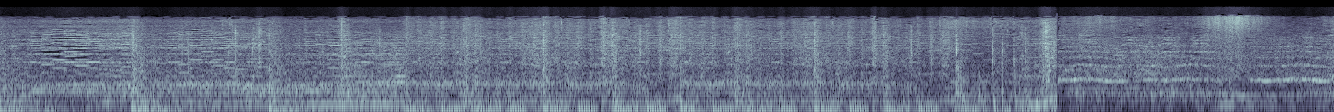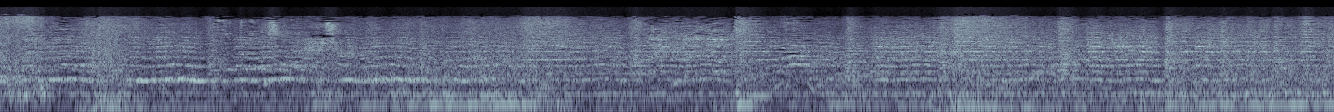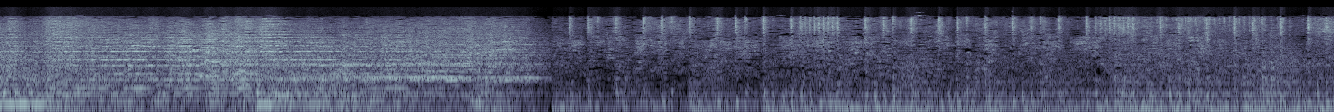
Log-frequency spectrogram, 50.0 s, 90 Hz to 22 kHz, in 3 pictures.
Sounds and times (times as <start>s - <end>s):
Music: 0.0s - 50.0s.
